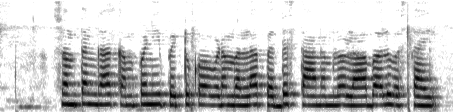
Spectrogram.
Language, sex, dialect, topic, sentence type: Telugu, female, Southern, banking, statement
